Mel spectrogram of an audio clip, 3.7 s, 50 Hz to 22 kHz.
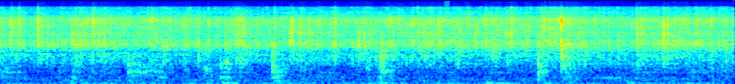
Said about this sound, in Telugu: అల్లం వెల్లుల్లి వేసిన తర్వాత 1 నిమిషం పాటు అయితే నేను హై ఫ్లేమ్లో ఉంచాను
